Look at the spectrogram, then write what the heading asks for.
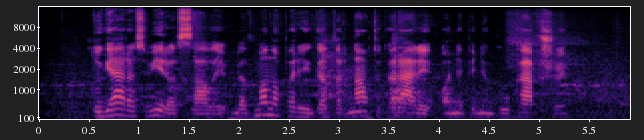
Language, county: Lithuanian, Vilnius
